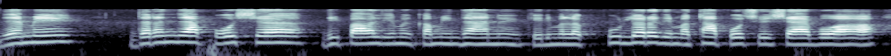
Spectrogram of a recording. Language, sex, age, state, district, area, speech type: Sindhi, female, 60+, Madhya Pradesh, Katni, urban, spontaneous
